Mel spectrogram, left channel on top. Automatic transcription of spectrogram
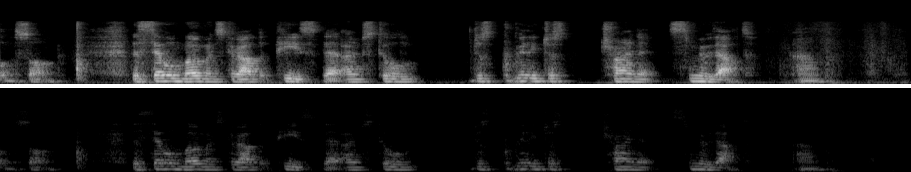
in the song. There's several moments throughout the piece that I'm still just trying to smooth out.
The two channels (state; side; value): quieter; right; 22.4 dB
